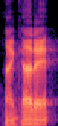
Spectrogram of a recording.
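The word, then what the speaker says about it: 流れ: Let's check its accent, because it could be, okay, no, it's actually regular, it's accented on the last syllable, nagare.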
